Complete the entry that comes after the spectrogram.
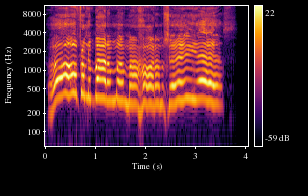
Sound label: GOSPEL MALE; Spectrasonics Vocal Planet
